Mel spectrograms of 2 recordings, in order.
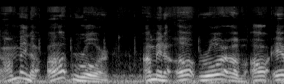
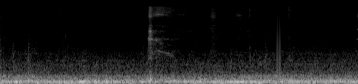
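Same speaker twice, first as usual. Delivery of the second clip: breathy laugh; 7 dB quieter than usual. Real, not acted. Bitter laugh after rant.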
